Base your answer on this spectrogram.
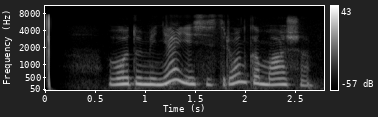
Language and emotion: Russian, neutral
